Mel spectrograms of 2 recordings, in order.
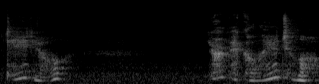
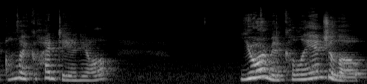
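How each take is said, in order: First: Soft breathy whisper of his name; awed hushed whisper; whispered revelation. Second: Gasping "oh my God", then the name; the truth hitting you all at once; astonished exclamation; stunned realization. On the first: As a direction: lean in and whisper it like a secret. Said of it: "I walk up to him and I go". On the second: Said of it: "I literally went". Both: Retold or imitated.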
